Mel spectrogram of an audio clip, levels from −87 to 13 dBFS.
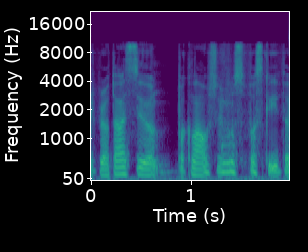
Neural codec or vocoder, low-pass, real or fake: autoencoder, 22.05 kHz, a latent of 192 numbers a frame, VITS, trained on many speakers; 9.9 kHz; fake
